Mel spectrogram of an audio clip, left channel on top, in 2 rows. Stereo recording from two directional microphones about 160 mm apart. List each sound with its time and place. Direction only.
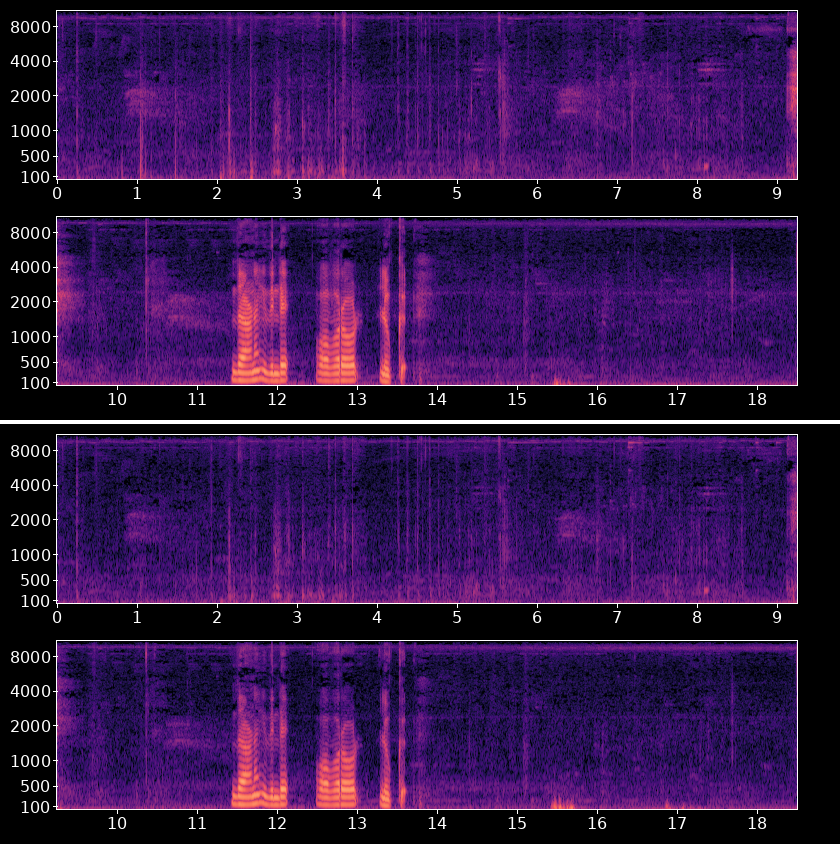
9.0 s a sound: 15° right (ahead or behind)
10.3 s crow: 25° right (ahead or behind)
11.4 s speech: 20° right (ahead or behind)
